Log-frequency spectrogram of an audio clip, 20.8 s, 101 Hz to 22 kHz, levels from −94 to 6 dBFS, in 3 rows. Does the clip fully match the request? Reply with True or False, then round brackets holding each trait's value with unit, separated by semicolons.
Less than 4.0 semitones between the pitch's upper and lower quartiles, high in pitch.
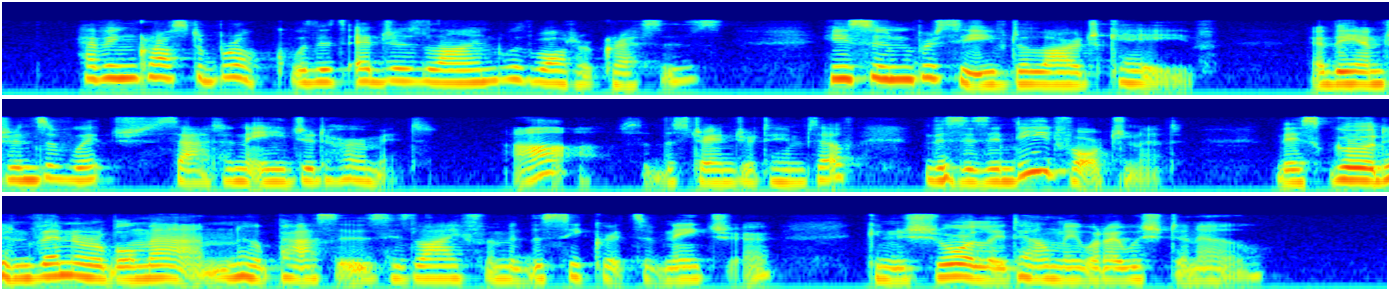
True (3.1 semitones; 195 Hz)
